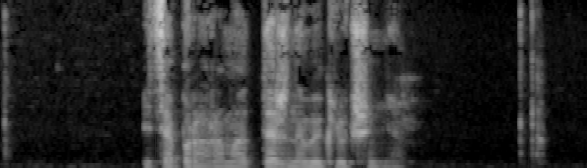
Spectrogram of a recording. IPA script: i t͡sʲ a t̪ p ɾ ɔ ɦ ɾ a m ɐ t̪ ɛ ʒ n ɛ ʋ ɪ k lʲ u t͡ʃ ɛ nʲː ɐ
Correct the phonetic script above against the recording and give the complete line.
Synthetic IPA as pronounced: i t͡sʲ a p ɾ ɔ ɦ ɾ a m ɐ t̪ ɛ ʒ n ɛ ʋ ɪ k lʲ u t͡ʃ e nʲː ɐ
